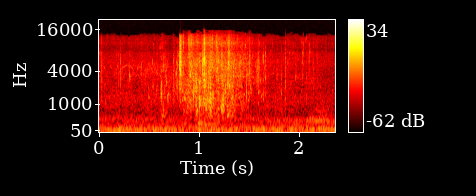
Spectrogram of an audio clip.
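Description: Wind rumbling on the microphone, with a short splashing burst about a second in as a hooked largemouth bass is drawn out of the water at the bank.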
